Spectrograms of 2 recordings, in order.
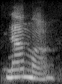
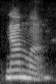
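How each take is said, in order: The two takes are said the same way.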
